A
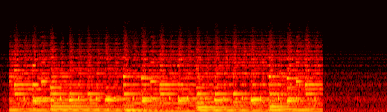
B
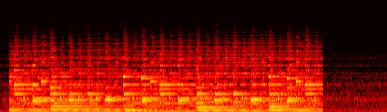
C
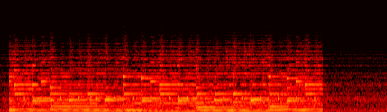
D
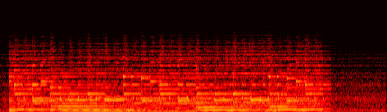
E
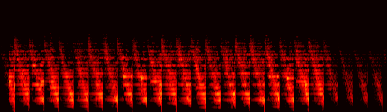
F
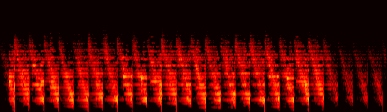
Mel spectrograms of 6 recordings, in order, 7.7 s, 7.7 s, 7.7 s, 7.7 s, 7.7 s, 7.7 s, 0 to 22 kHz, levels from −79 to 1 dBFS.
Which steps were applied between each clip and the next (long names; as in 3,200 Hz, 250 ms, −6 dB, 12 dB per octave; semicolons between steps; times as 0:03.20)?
parametric band 1,600 Hz −2 dB
downward compressor, threshold −31 dBFS, peak gain reduction 10 dB; on a send at −19 dB: convolution reverb RT60 0.40 s, pre-delay 79 ms
slap from a distant wall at 28 metres, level −6 dB
auto-filter high-pass saw down 3.4 Hz 440–4,600 Hz; gate on every frequency bin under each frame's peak −30 dB strong; level −3.5 dB
notch filter 630 Hz, Q 12; level +5 dB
